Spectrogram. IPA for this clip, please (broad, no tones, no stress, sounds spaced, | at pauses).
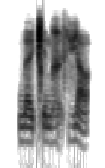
w ɜ ɪ̯ ǀ ɪ m ʁ ḭ s vʲ ɑ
